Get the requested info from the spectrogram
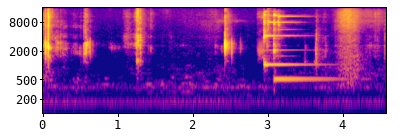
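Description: Green snap-off utility knife clicking several times as its blade slider is pushed out. About three seconds in, a single chime-like ringing tone sounds and fades out over about a second.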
